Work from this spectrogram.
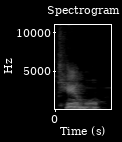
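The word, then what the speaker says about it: QAML: is a camel so the intention was ql pronounced camel and so that's what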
